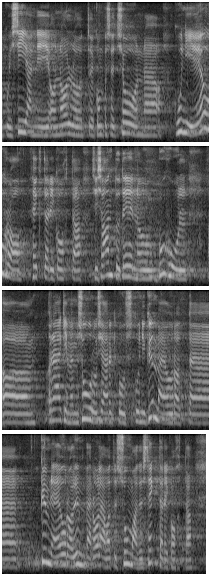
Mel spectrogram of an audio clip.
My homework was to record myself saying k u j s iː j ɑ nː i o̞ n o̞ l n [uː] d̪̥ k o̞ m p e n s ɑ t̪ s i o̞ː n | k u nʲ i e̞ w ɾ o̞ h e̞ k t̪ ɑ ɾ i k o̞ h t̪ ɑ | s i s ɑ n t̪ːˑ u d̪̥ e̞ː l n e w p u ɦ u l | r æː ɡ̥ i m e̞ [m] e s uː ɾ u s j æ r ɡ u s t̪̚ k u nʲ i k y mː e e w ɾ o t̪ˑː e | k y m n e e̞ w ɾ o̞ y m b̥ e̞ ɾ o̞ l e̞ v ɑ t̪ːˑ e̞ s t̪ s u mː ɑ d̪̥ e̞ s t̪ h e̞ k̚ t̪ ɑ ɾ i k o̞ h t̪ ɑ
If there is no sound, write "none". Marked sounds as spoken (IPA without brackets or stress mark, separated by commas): u, m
